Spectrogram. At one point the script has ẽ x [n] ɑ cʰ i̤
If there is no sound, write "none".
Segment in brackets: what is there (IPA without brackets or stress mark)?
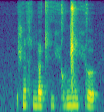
ɲ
